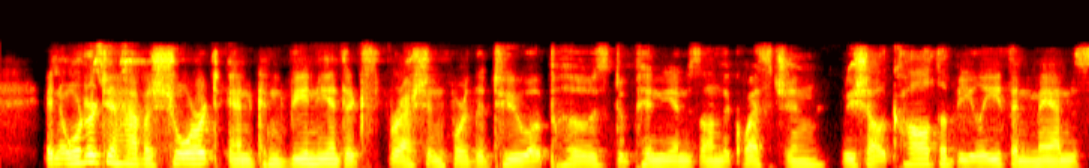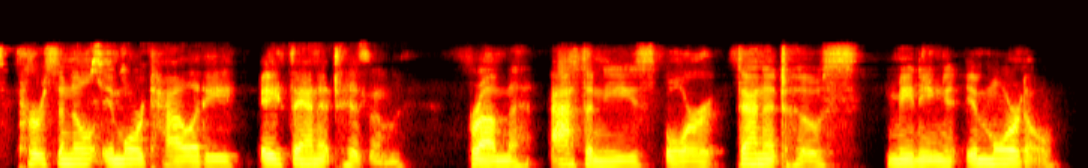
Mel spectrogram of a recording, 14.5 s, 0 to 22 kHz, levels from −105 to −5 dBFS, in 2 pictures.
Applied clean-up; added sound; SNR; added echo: neural mask model Resemble Enhance denoiser.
